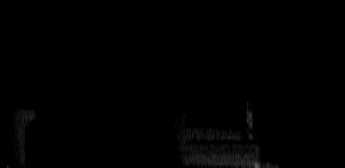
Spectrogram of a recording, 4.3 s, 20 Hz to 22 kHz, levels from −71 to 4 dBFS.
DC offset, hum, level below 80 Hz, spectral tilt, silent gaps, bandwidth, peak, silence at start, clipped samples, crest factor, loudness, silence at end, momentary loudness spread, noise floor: under 0.1%; none; -84 dBFS; -1.5 dB/octave; none; 11.5 kHz; -40 dBFS; 0.1 s; under 0.1%; 20 dB; -56 LUFS; 0 s; 13 LU; -83 dBFS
